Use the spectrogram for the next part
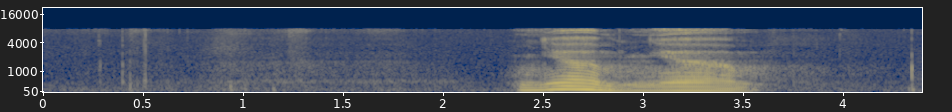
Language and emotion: Russian, sad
